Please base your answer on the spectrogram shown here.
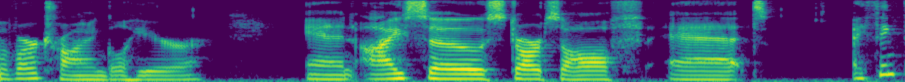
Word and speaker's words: ISO: to talk about is called iso it is pronounced iso like that iso um it is actually an acronym and i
